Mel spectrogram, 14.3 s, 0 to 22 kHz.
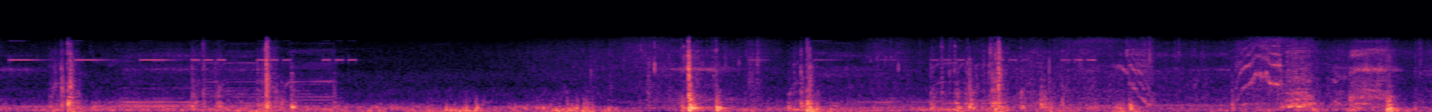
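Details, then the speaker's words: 2012 Nissan Armada power liftgate won't power open or close: short whirring actuator runs over faint vehicle hum with no gate movement; track moves but drive rod appears disconnected. "We got to get to this because it doesn't appear that this rod's hooked up. Because I've literally seen the track go up and down. And I have not seen any movement from the rod up here."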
